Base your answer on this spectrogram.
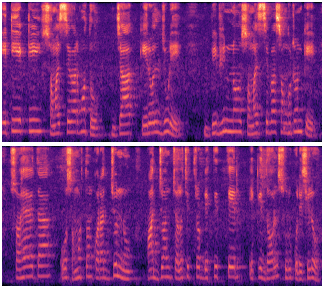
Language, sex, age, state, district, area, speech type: Bengali, female, 60+, West Bengal, Jhargram, rural, read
